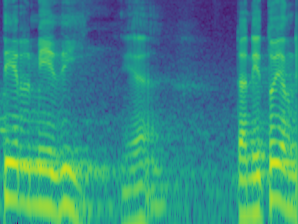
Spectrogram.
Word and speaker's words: Tirmidzi: kota sebuah daerah dan ada yang kemudian membacanya tarmid ada turmud ada tirmid jadi ada sebagian mengatakan Imam tarmadizi ada yang mengatakan Imam turmudzi ada yang mengatakan Imam Tirmidzi walaupun yang masyhur adalah Imam Tirmidzi ya ya dan itu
